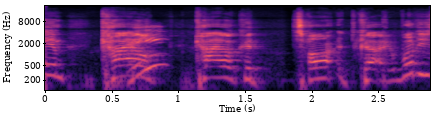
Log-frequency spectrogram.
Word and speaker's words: Katarn: Kyle Katarn. What did you say him? Darth Mao. Kyle Katarn. What'd you name him? I make stuff Catan.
